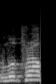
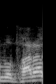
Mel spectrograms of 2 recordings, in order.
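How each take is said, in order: First: The name is said short, ending in 'ra'. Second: The name is said with a long middle, ending 'ra'. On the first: "हम लोग मुफरा बोलते हैं" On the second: "तो मुफारा बोलते हैं"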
